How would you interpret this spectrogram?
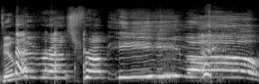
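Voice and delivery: shrill, booming, very high and loud, "evil" stretched out. Quoting a reviewer's reaction to a movie's dance scene, in a Mermaid Man voice. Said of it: "why did you sound like um, Mermaid Man just now?".

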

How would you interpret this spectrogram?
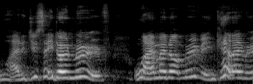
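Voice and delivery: play-acted very loud, high, panicked rapid-fire speech. Retelling her questions during a word game: imitating someone panicking. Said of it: "panicked, being like".

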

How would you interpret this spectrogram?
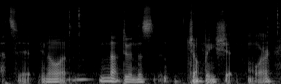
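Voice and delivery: beaten-down, defeated, breathy half-whisper. Voicing a drenched character giving up on jumping: defeated. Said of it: "you're so defeated at this point".

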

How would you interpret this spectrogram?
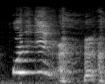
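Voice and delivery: very high-pitched, squeaky yelp or squeal. Acting out a character's reaction to a found safe key: high-pitched squeaky voice. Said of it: "getting all high pitched and squeaking like".

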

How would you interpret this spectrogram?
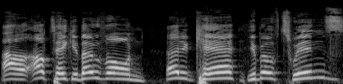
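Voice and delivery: rough attempted Irish accent. Acting out what a woman said to two people, then asking if it sounds right, attempted irish accent. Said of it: "Does that sound like Irish?".

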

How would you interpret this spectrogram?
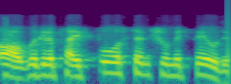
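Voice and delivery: usual speaking voice

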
